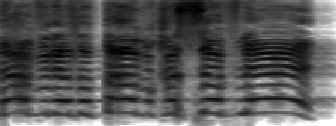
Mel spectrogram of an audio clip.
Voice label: location first floor window, battle chatter, english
